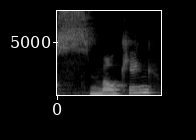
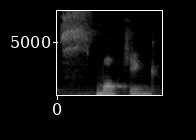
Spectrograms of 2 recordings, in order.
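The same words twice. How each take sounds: First: The O vowel is closed and English-like. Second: The O vowel is opened up and rounder. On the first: The speaker calls it wrong. "It's not smoking" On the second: The speaker calls it right. "it's opened up a bit"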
